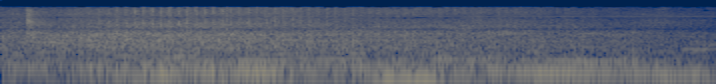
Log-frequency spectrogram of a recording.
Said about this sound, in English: In Puerto Viejo, cars and ATVs chug along roads next to beach bars. The vehicles move under sloths perched in trees.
